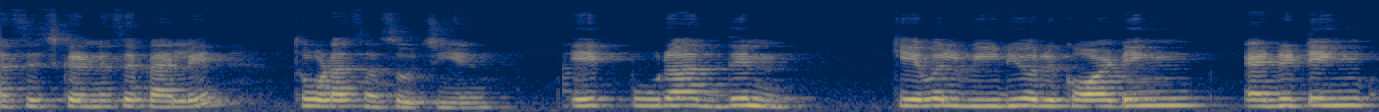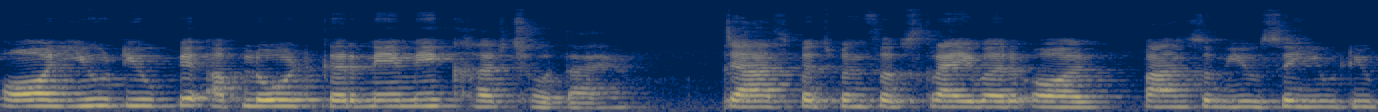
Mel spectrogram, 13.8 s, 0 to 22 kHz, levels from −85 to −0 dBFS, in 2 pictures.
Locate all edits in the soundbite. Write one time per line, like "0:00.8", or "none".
0:02.8
0:10.5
